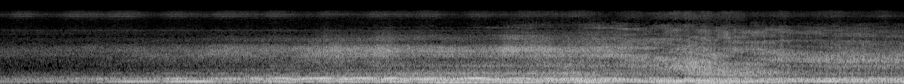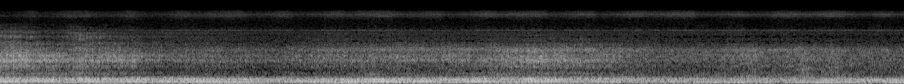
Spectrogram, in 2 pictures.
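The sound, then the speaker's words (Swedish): A Boeing B-17G Flying Fortress bomber flies over with a loud, steady propeller-engine drone that fills the whole clip. The pitch dips midway as the plane passes, then the roar carries on. “Så ska vi lyssna till några överflygningar med Sally B, Boeing B-17G Flying Fortress.”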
